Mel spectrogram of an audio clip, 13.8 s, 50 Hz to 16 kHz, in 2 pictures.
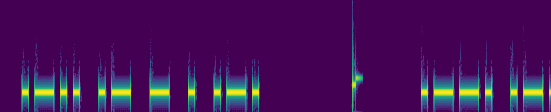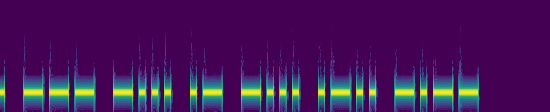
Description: Morse code, heard as a keyed tone, about 15 wpm, 700 Hz. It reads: LATER PROBABLY
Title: Sentences from Top 700 Words - New Word Drill - 15wpm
